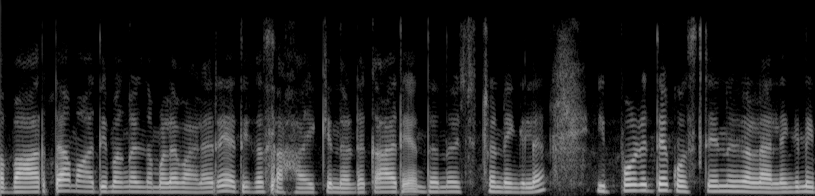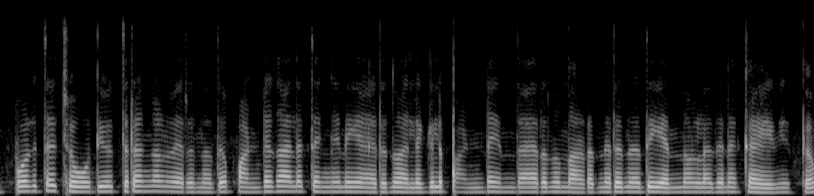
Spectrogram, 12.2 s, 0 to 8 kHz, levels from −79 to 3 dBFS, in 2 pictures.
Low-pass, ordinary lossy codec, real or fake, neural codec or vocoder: 7.2 kHz; none; fake; codec, 16 kHz, 16 kbps, FunCodec, trained on LibriTTS, 50 frames a second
